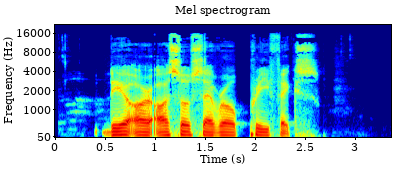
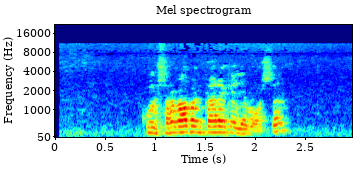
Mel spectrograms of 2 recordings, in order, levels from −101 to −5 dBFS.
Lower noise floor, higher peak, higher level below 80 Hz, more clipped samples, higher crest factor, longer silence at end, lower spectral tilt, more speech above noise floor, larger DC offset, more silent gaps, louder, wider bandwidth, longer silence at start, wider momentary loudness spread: first, -75 dBFS vs -59 dBFS; about the same, -2 dBFS vs -2 dBFS; first, -46 dBFS vs -64 dBFS; neither; second, 14 dB vs 22 dB; first, 0.8 s vs 0.65 s; about the same, -6.5 dB/octave vs -7 dB/octave; first, 60 dB vs 38 dB; neither; neither; first, -16 LUFS vs -22 LUFS; first, 16 kHz vs 11.5 kHz; second, 0.45 s vs 0.9 s; second, 11 LU vs 14 LU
